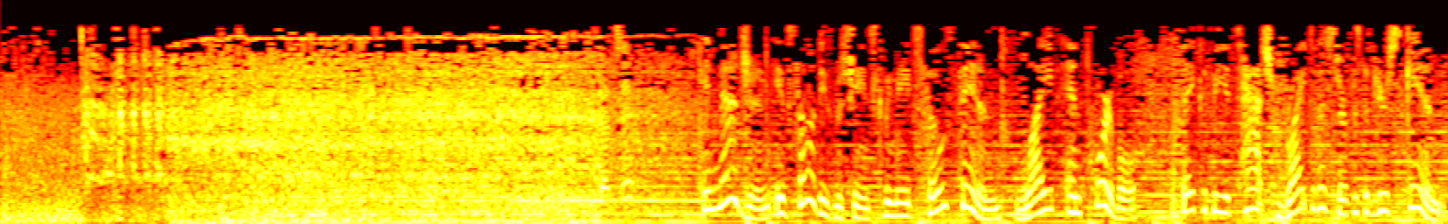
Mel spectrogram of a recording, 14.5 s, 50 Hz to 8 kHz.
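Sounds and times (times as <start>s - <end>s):
electric motorbike powering up after RFID authentication: 0.8s - 7.5s
speech: 7.0s - 14.4s.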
